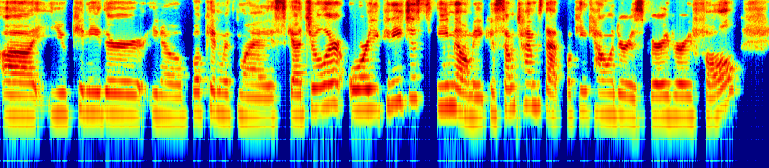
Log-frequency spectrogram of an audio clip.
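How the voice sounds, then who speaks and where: A woman with an unremarkable speaking voice talks at a fairly quick pace with hardly any pauses, against a quiet background. Her pitch is medium, with ordinary pitch variation. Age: 50s. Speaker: wellness coach. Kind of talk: interview on a video call.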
